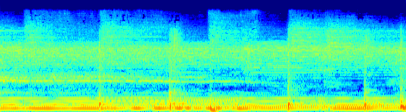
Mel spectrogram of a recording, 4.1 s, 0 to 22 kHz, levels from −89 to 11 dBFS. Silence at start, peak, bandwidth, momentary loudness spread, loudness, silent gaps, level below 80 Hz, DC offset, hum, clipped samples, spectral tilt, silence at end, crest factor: 0 s; -2 dBFS; 15.5 kHz; 2 LU; -19 LUFS; none; -34 dBFS; under 0.1%; none; under 0.1%; -4.5 dB/octave; 0 s; 16 dB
